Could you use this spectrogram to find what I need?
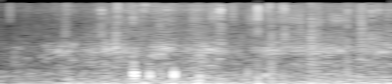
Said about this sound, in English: And it is noisy. This mic captured the squeaks and squawks of an anthill.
